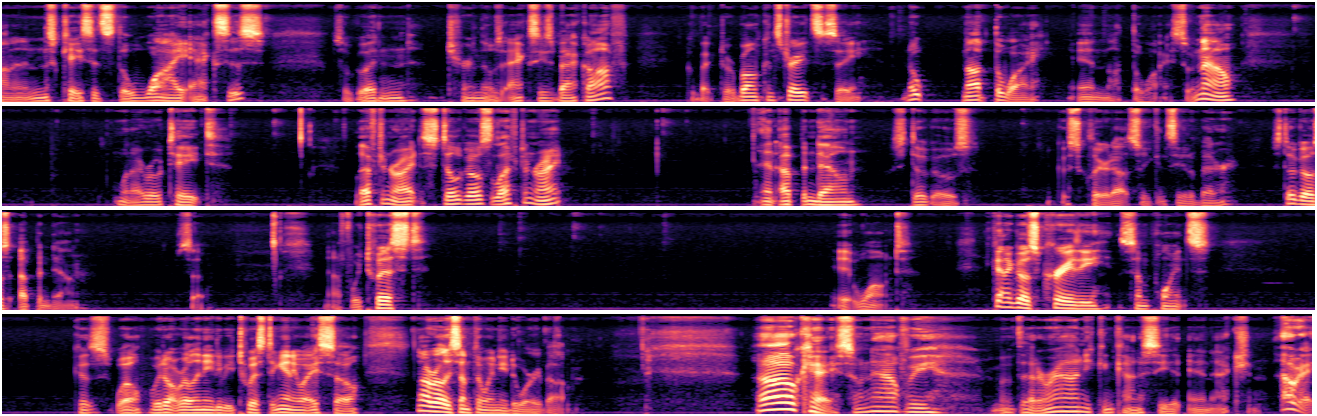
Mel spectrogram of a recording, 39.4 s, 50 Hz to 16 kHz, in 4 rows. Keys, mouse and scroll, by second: 1.8-3.6 middle drag, 3.7-9.8 drag, 4.4-6.1 right drag, 7.3-9.8 right drag, 9.4 middle click, 10.5 r, 12.4-13.4 middle drag, 12.4-13.4 right drag, 12.4-14.2 drag, 14.3-16.1 middle drag, 15.7-17.5 drag, 17.6 alt+r, 17.8-18.8 middle drag, 18.8-20.6 drag, 18.8 right click, 22.5-24.3 drag, 23.6-25.5 middle drag, 24.7-26.5 drag, 27.1-28.9 middle drag, 27.9-29.7 drag, 32.0 alt+r, 32.3 middle click, 32.8 a, 35.3 click, 35.3 right click, 36.0-37.4 right drag, 36.2 g, 39.1-39.3 middle drag.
